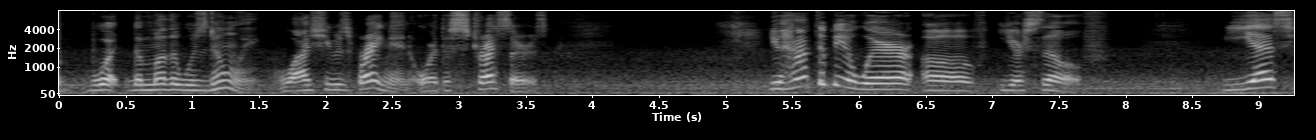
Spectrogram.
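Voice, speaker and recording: Deep-voiced middle-aged woman, briefing-style delivery. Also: warm tone, a little hiss or hum. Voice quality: naturally deep, rich voice. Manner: measured, formal briefing-like delivery. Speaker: retired military vlogger. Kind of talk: opinionated monologue to camera.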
